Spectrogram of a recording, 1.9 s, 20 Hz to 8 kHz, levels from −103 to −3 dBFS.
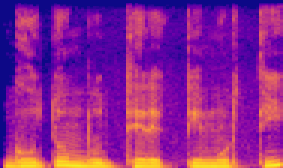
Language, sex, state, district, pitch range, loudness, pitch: Bengali, male, West Bengal, Malda, 140-160 Hz, -13 LUFS, 150 Hz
